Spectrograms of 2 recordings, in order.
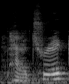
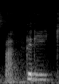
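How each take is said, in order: First: The name has an English pronunciation. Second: The name has a Portuguese pronunciation. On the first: "but we could say Patrick as well" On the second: "in Portuguese, the way we pronounce it"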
